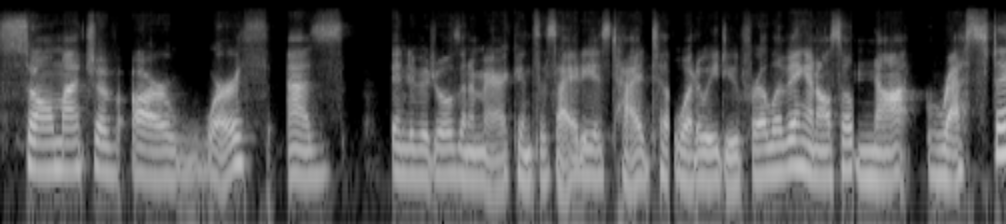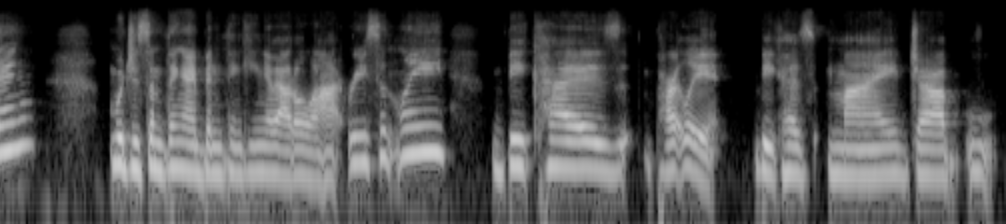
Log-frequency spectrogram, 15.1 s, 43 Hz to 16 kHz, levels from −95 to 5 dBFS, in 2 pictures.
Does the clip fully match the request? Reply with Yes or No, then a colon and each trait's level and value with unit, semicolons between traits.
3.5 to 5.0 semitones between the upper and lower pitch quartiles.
Yes: average, 3.8 semitones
